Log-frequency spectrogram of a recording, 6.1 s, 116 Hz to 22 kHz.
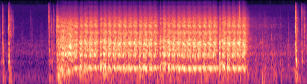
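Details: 2001 Jaguar XK8 coupe, not started in ten years; starter spins engine steadily for about four seconds but it never fires; scan shows bank 2 camshaft sensor signal not changing.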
